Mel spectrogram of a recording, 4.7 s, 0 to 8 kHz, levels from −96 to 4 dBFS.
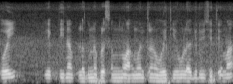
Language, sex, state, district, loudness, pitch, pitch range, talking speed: Gujarati, male, Gujarat, Gandhinagar, -17 LUFS, 115 Hz, 110-115 Hz, 140 wpm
